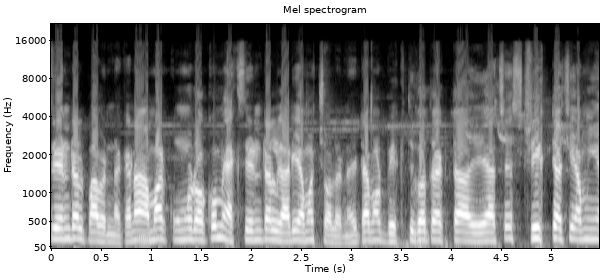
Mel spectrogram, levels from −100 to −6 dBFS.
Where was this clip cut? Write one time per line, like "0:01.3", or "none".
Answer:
none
